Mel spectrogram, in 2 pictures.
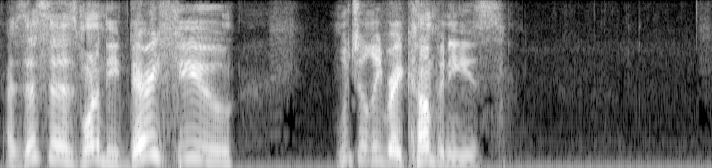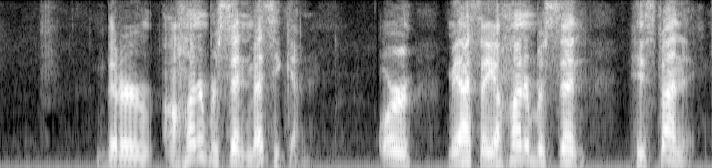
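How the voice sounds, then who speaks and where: A male lucha libre announcer with a high-pitched, sharply bright voice, recorded close and dry. He mixes wrestling play-by-play with promotional plugs. His delivery is chatty and informal, given to exclamation. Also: animated, normal speed, pauses often, dry recording.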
